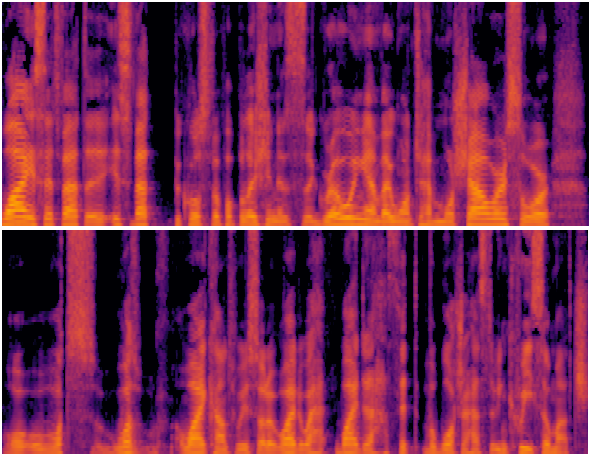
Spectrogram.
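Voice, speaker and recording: A man with a Swedish accent at a moderate pace. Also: fairly high pitch for a man, ordinary pitch variation. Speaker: interviewer. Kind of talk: interview. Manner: halting, many fillers.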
